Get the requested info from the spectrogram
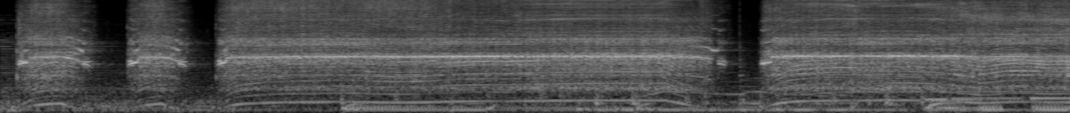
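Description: Electric hand blender blending paneer cubes and curd: two short pulses, then a long run, a brief stop about five seconds in, and on again. Its motor whine wavers up and down in pitch.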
